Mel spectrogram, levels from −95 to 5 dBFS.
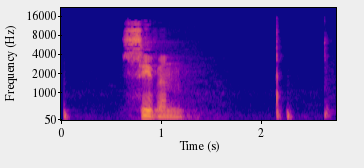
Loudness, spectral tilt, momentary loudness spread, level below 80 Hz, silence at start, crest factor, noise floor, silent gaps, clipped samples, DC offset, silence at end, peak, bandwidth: -25 LUFS; -3 dB/octave; 22 LU; -68 dBFS; 0.05 s; 24 dB; -81 dBFS; none; under 0.1%; under 0.1%; 0.1 s; -8 dBFS; 14.5 kHz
